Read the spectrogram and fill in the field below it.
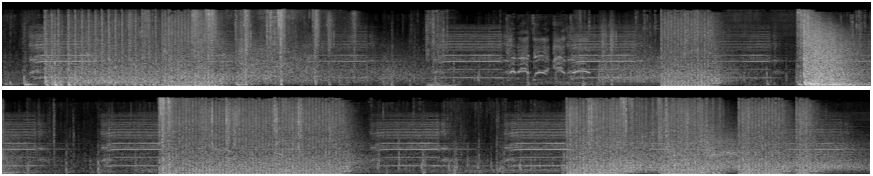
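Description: A heavy automatic gun fires in rapid bursts.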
